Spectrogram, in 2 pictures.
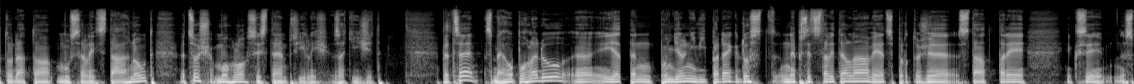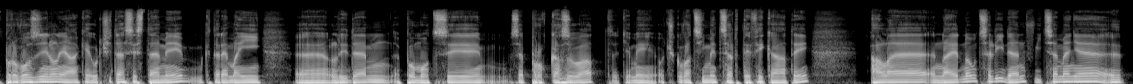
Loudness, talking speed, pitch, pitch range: -15 LUFS, 115 wpm, 100 Hz, 90-115 Hz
